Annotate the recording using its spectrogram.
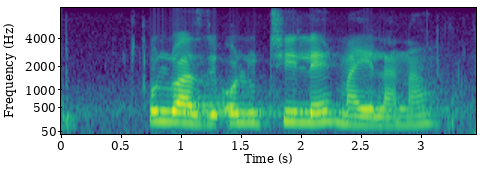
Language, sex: Zulu, female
